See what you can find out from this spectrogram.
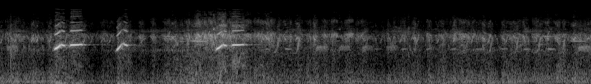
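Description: Starlings singing: a few sharp, high whistled chirps in the first seconds over a steady bed of busy, chattering bird noise, with no one talking.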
